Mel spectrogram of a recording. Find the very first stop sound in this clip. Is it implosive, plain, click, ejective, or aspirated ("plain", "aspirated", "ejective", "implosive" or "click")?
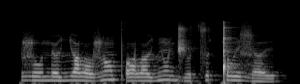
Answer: ejective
